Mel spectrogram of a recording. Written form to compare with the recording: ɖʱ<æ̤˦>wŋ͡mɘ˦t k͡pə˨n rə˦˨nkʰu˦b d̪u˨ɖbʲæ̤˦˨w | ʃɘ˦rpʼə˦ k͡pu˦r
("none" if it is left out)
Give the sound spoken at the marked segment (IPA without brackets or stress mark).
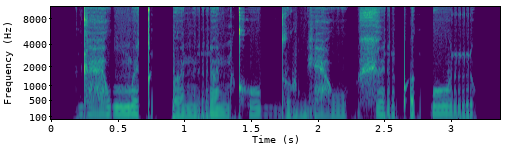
ɛ̤˦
